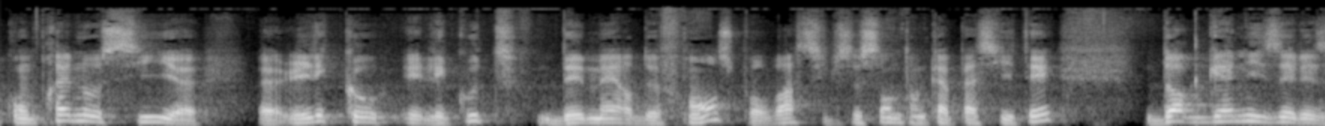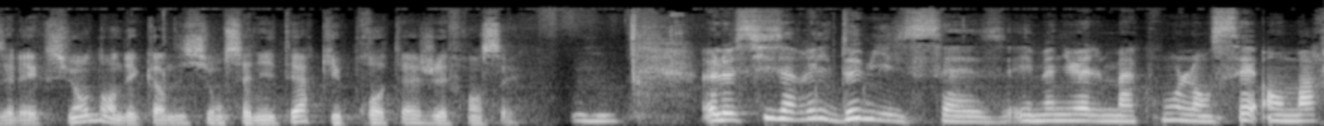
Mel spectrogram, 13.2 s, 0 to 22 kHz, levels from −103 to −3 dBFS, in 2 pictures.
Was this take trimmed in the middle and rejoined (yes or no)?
no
